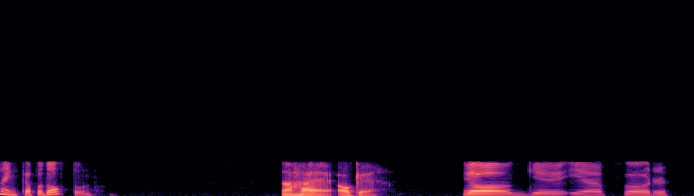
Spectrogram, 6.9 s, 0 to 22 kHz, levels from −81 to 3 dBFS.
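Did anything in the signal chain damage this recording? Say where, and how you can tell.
Yes. Repeated stalls (stutter) run from 1.66 to 3.09 s in this speech, at the network and jitter-buffer stage of the call path, whose G.711 coding leaves nothing above 4 kHz. Twelve brief holds are scattered through that stretch, none longer than about 14 ms and roughly 117 ms in total. Packets arrived late or too slowly, so the buffer kept running dry, and each time the receiver stretched the last sound to bridge the wait. Nothing is lost, but the speech drags and stutters.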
